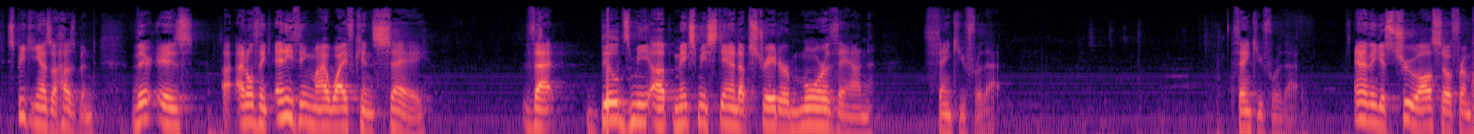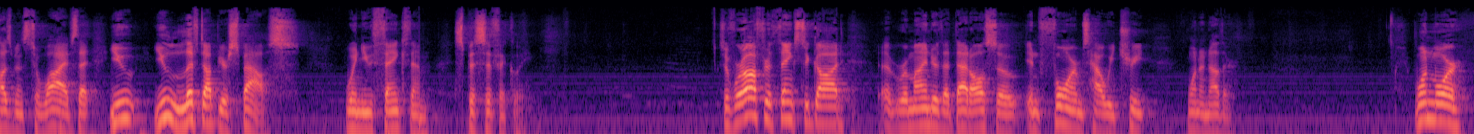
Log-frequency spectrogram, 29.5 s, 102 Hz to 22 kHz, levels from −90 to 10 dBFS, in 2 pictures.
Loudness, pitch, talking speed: -19 LUFS, 130 Hz, 155 wpm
